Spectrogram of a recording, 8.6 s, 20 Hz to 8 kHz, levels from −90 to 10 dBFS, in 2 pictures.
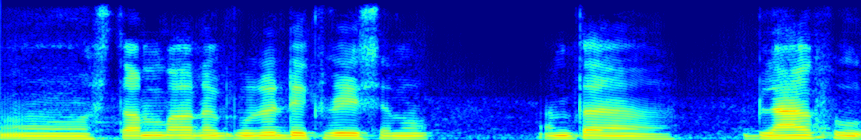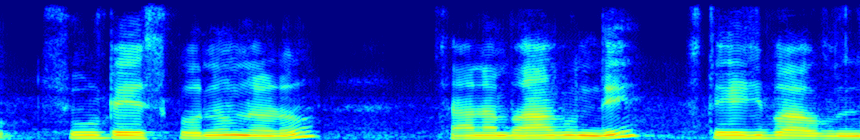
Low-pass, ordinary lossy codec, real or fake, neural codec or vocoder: none; none; fake; codec, 16 kHz, 4 kbps, X-Codec, HuBERT features, trained on balanced general audio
